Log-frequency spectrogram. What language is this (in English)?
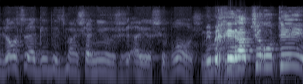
Hebrew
